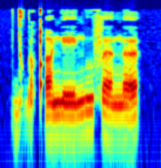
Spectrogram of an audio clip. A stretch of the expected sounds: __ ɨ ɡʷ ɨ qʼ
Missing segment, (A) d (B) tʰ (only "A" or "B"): A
